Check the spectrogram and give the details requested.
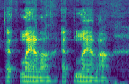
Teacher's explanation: i just move right into the final a which is a schwa sound and sounds like ah so thinking about it like lana rather than atlanta um yes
